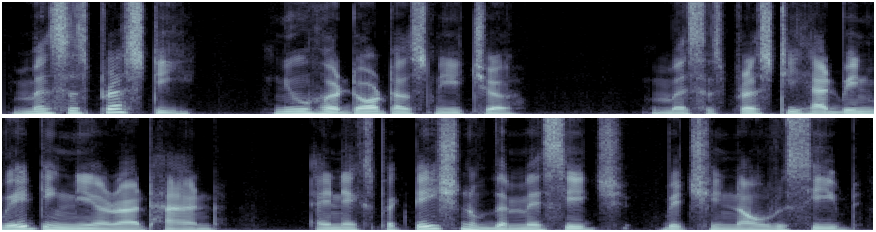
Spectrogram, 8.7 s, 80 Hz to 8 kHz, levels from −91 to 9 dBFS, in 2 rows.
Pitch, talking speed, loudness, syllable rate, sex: 125 Hz, 160 wpm, -18 LUFS, 5.1 syllables/s, male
